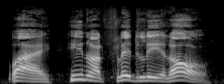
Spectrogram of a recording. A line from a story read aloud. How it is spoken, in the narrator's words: Ah Si, who exclaimed in delight to his friends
